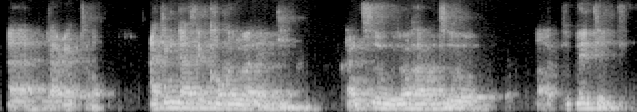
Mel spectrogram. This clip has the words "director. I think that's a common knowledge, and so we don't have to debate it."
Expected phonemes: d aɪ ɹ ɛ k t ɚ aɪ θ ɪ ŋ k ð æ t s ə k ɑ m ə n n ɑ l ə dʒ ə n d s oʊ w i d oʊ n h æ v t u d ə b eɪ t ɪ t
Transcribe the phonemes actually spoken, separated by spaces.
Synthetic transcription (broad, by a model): d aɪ ɹ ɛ k t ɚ aɪ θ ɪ ŋ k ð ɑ t s ə k ɑ m ə n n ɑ n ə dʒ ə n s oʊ w i d oʊ n h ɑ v t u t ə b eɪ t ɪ t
